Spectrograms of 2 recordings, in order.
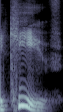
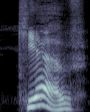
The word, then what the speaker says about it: Kyiv: And also the pronunciation of Kyiv, which he gave the actual Ukrainian pronunciation, which was something it sounded had a, like a U sound in it. It was like Kyiv. But he's like, that's really difficult for English speakers to pronounce. So please just say Kyiv, because Kiev is the Russian pronunciation of our capital city.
